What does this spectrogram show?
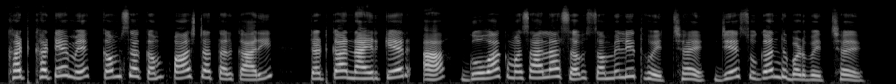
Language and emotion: Maithili, neutral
